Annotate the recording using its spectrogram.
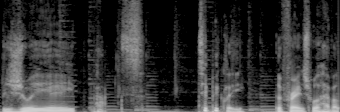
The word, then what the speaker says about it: Pâques: In France, Easter is pronounced Pax, and spelt P-A-Q-U-E-S.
